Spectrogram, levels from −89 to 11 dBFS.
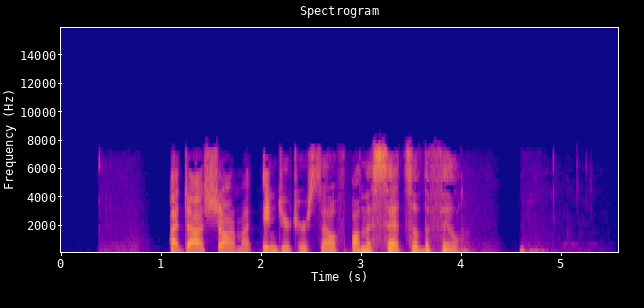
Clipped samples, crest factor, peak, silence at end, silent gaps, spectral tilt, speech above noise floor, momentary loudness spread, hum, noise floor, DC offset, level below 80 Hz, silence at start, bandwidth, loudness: under 0.1%; 20 dB; -2 dBFS; 0.75 s; none; -3.5 dB/octave; 41 dB; 18 LU; none; -61 dBFS; under 0.1%; -58 dBFS; 1.1 s; 8.4 kHz; -20 LUFS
